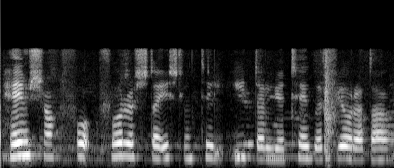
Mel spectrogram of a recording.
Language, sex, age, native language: Icelandic, female, 11, Icelandic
